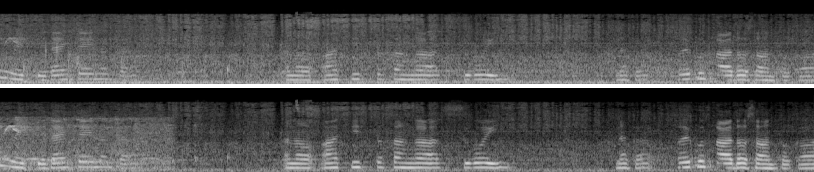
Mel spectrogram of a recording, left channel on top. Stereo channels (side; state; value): both; normal; correlation 0.35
